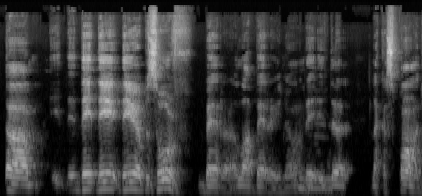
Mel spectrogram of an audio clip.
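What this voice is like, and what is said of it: Non-native English accent. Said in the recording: “Her English is better than mine. You know? So her accent is way better than mine.”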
